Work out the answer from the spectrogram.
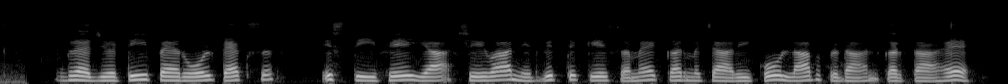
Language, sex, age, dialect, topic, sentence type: Hindi, female, 51-55, Awadhi Bundeli, banking, statement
